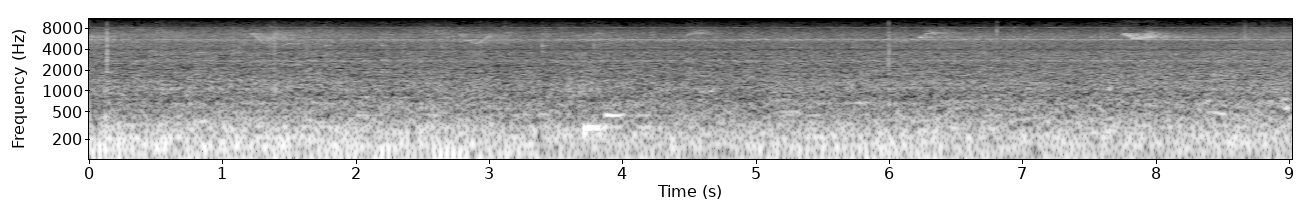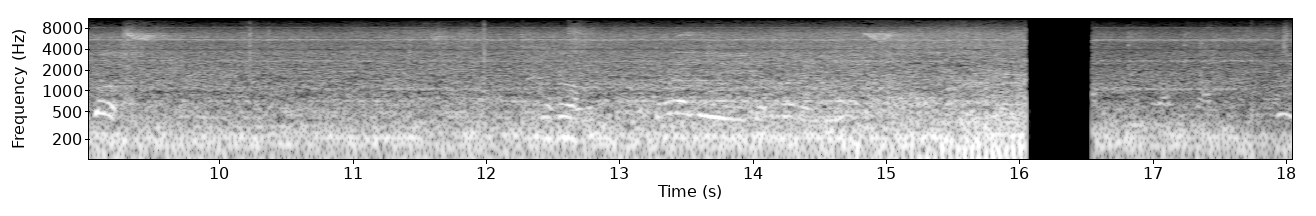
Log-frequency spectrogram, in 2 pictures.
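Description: Outdoor background: a steady low rumble like road traffic, with indistinct distant voices and occasional faint high chirps. The sound cuts out for about half a second near the end.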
